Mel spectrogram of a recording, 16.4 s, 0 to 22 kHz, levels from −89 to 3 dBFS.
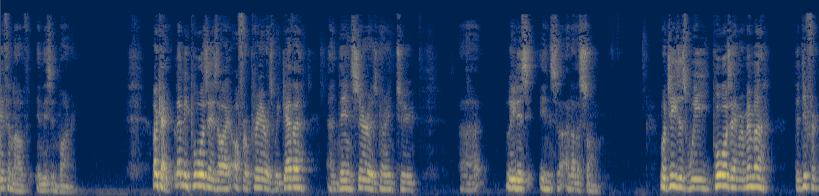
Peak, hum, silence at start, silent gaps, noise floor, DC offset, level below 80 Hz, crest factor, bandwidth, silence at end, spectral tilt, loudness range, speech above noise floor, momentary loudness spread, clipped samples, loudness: -6 dBFS; none; 0 s; none; -70 dBFS; under 0.1%; -68 dBFS; 20 dB; 17 kHz; 0 s; -5.5 dB/octave; 8 LU; 46 dB; 19 LU; under 0.1%; -24 LUFS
